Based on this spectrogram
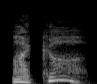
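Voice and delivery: hoarse, stunned gasp of words. A narrator's reading. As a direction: rasp it out in shock. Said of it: "Tundi said hoarsely".

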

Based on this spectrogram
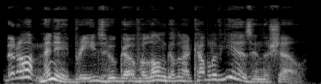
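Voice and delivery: lightly voiced earnest officer; a touch of urgency in the explanation; explaining officer. A narrator's reading. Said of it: "he explained".

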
